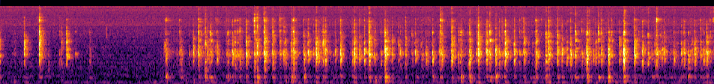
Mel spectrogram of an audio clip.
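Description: Fingertips of both hands type on a compact white mechanical keyboard with backlit plastic keycaps. A few scattered clacks and a short pause give way to steady, rapid typing. The keystrokes are sharp, bright plastic clicks with almost no ring and no low-end thump.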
